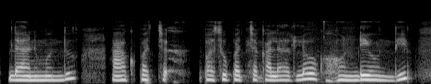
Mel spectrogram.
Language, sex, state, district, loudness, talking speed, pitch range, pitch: Telugu, female, Telangana, Mahabubabad, -16 LUFS, 125 wpm, 195-220 Hz, 205 Hz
